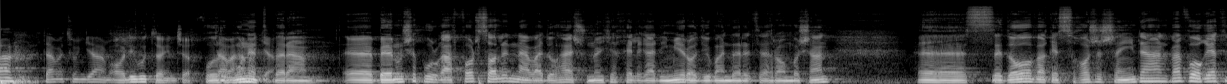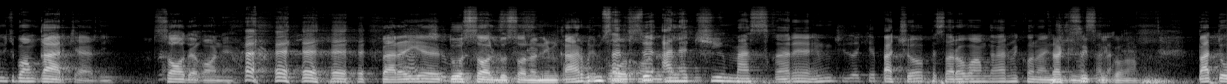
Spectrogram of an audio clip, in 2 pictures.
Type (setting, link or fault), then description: setting, live audience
